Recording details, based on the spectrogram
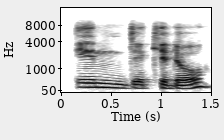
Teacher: We're not going to say ne ikido, ne ikido, ne ikido. There's no glottal there. We roll right on with indikido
